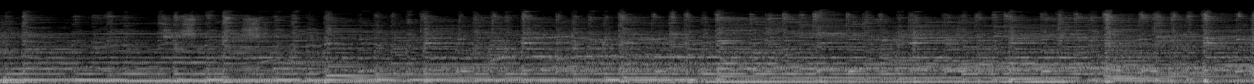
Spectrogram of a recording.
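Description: Live rock band playing a slow instrumental passage: sustained guitar chords held for a few seconds each, moving to a new chord every three to four seconds.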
